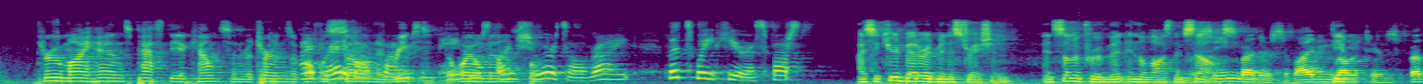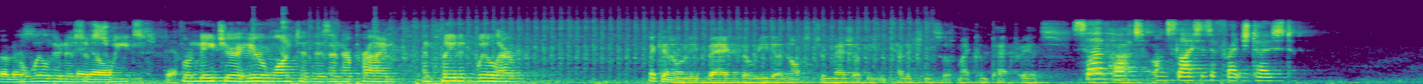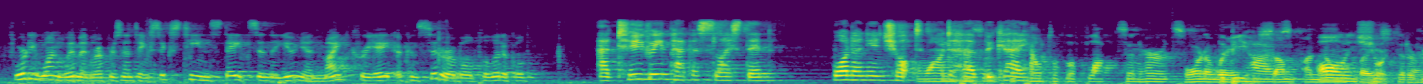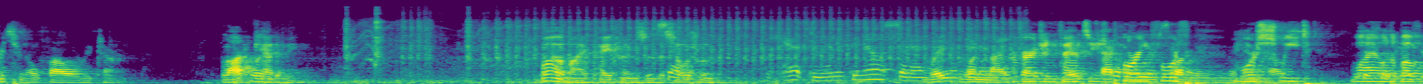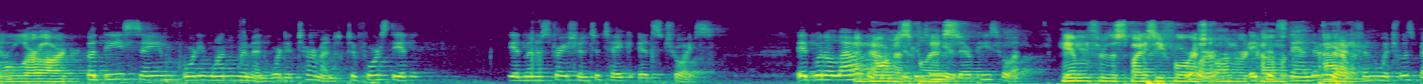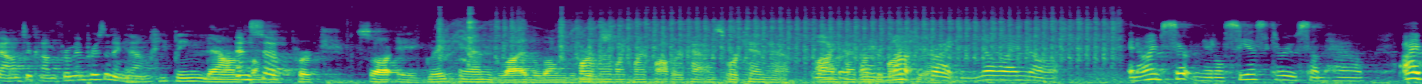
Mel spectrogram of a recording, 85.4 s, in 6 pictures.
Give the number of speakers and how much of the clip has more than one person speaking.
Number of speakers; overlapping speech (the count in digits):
8, about 29%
